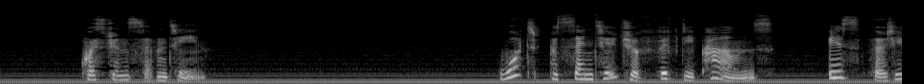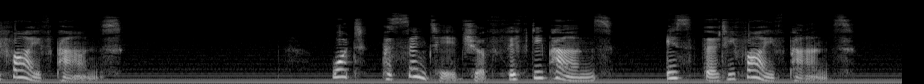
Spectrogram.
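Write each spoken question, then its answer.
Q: What percentage of £50 is £35?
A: 70%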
